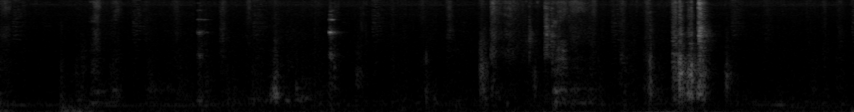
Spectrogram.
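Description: Light knocks and scrapes of a stainless-steel conical fermenter being handled and shifted on a tabletop. The clicks come irregularly, and the loudest comes near the end.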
